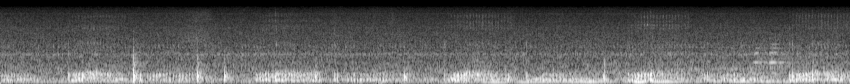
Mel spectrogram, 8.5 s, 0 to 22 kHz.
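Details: Heidi, an older adopted domestic cat, purring while being massaged in the sun on March 19, 2021; soft regular purr pulses with a low hum beneath and a few small clicks.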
